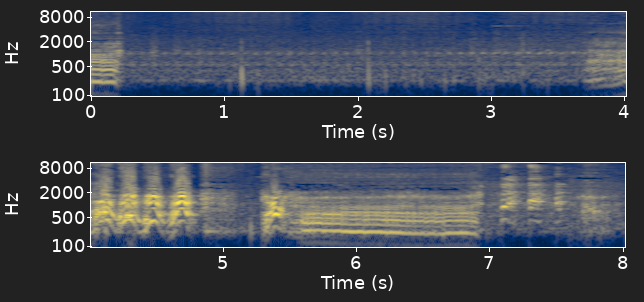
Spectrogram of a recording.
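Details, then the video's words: Three-year-old German Shepherd in an angry, sudden quick reaction, recorded in close-up: a burst of harsh, snapping barks and snarls midway, then a steady droning hum, with a few more short snaps near the end. "ultimate close up POV of German Shepherd, inside mouth, angry agile reaction"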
